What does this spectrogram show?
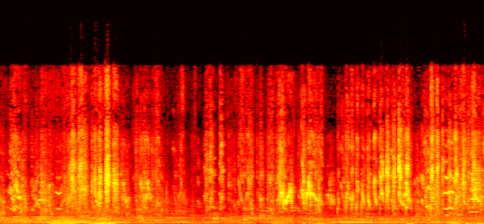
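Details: Budgies described as happy, a flock chattering in dense bursts of high scratchy chirps and squawks that swell and fade in waves, with a low steady hum in the background.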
